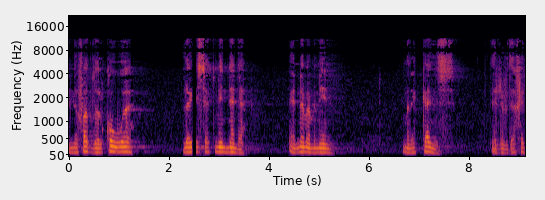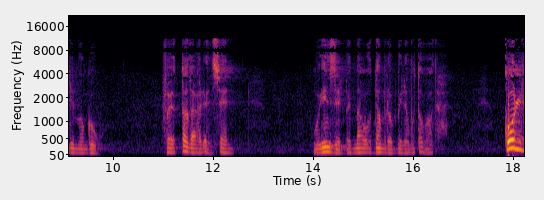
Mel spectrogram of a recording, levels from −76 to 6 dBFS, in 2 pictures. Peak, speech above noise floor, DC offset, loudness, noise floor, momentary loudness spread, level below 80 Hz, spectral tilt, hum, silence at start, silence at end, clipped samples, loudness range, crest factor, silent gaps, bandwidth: 0 dBFS; 32 dB; under 0.1%; -23 LUFS; -54 dBFS; 15 LU; -58 dBFS; -4.5 dB/octave; none; 0 s; 0 s; under 0.1%; 6 LU; 24 dB; none; 11.5 kHz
